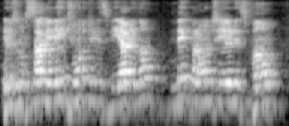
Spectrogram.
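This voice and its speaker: A man preaches a sermon in a slightly high voice, pressing his points with rhetorical questions. He sounds far from the microphone in a heavily echoing hall. The sound is dull and muffled. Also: steady tone, fairly quick, a bit bright, a little hiss or hum. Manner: emphatic, rhetorical questions to the congregation. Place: congregation hall. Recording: muffled, very echoey hall from a distance.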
